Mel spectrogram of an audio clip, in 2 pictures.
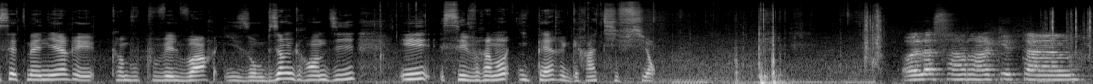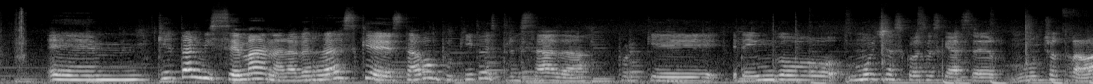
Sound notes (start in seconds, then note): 9.2 in Spanish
